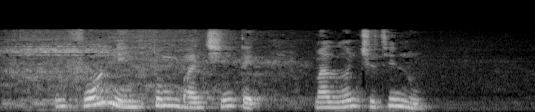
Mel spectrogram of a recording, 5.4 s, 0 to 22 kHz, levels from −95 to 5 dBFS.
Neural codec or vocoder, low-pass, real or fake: none; 7.2 kHz; real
